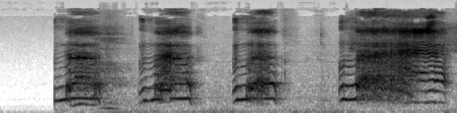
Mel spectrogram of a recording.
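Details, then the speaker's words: Fussy infant girl just over a month old at a follow-up audiology hearing test after failing her newborn hearing screen: four loud, fussy wailing cries with short breaths between them. "she's just over a month old and her fussy attitude is making it difficult for her audiologist to test her hearing"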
